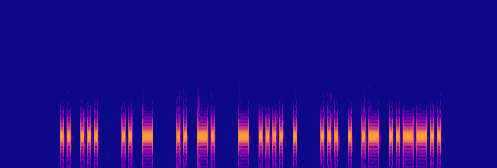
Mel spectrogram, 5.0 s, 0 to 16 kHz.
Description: Morse code, heard as a keyed tone, about 36 wpm, 700 Hz. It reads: IS IT IN THE SEA?
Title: Sentences from Top 1000 Words - Review Part 1 - 35wpm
